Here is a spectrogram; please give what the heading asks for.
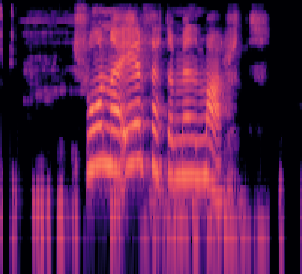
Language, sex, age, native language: Icelandic, male, 10, Icelandic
